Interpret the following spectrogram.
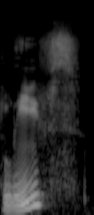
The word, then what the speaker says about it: leaves: We use the letter V and pronounce it VV plus the S making it Z sound like in zebra.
